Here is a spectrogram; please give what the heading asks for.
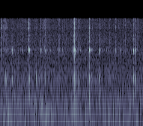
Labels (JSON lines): {"label": "ambient", "recorder": "HydroMoth"}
